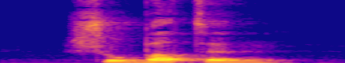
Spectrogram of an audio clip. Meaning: 1. to beg persistently 2. to grovel, to beg sycophantically
- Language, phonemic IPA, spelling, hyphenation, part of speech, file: Dutch, /ˈsuˌbɑ.tə(n)/, soebatten, soe‧bat‧ten, verb, Nl-soebatten.ogg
